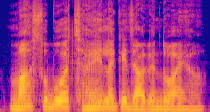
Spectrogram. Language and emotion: Sindhi, neutral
